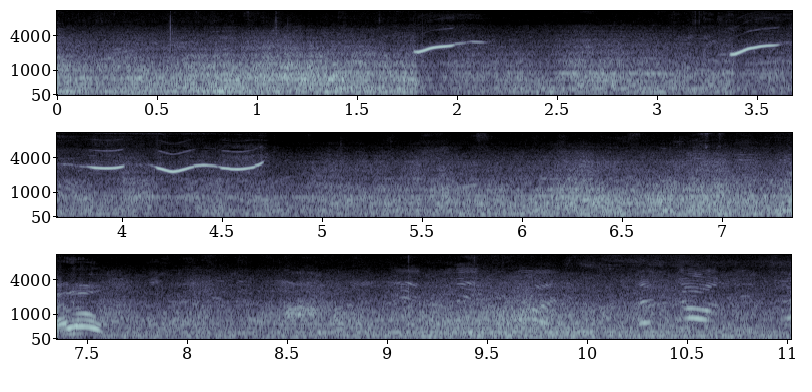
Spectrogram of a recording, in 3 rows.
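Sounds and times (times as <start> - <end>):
outdoor background noise: 0.0 - 11.0
loud whistle sliding up: 1.8 - 2.2, 3.4 - 4.8.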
